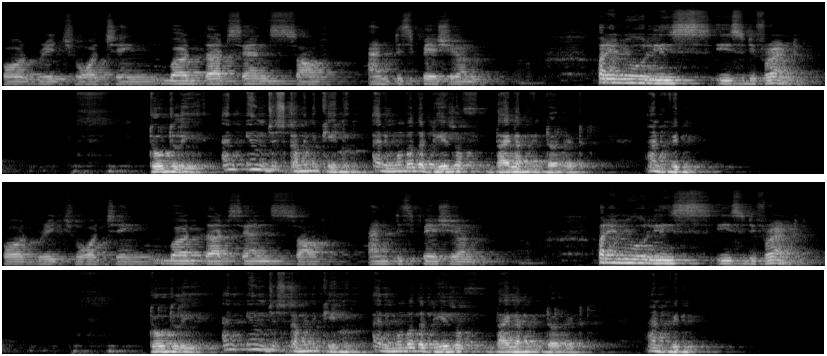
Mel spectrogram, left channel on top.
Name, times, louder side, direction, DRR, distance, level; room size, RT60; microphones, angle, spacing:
voice 1, 0.0-3.2 3.7-4.7 6.0-8.0 11.0-11.1, equal, 90° left, 1 dB, 4.8 m, -22 dB
voice 2, 9.7-14.0 14.7-15.0, left 1 dB, 75° left, 3 dB, 4.5 m, -19 dB
23.0 x 20.0 x 2.7 m, 0.74 s
head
